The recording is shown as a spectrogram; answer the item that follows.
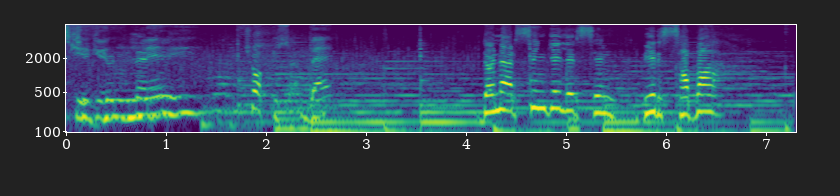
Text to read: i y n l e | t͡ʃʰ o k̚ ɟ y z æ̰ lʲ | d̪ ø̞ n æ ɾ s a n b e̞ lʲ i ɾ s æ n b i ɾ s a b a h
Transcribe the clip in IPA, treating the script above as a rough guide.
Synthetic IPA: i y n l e | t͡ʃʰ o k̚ ɟ y z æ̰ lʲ | d̪ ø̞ n æ ɾ s i n ɟ e̞ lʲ i ɾ s i n b i ɾ s a b a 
